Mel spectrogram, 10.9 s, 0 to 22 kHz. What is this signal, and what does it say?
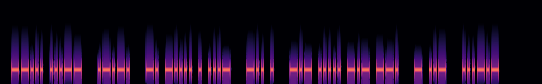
Morse code, heard as a keyed tone, about 25 wpm, 700 Hz. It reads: 73 <AR> N6EV DE K5KG TU <SK>
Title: K1USN SST QSO Practice 25wpm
